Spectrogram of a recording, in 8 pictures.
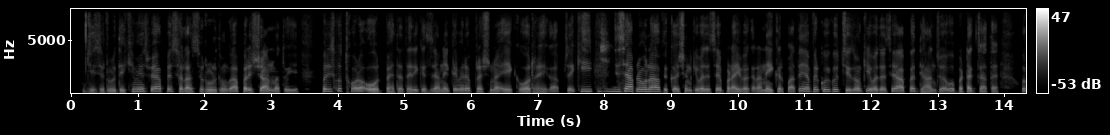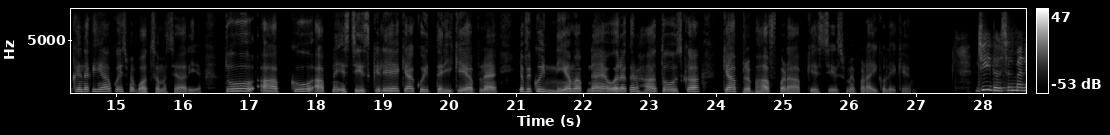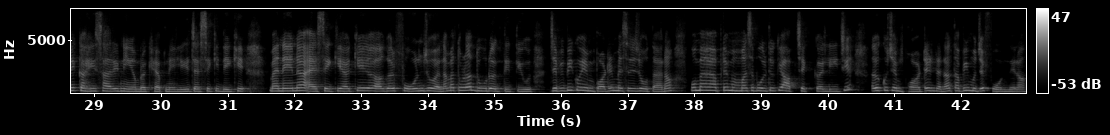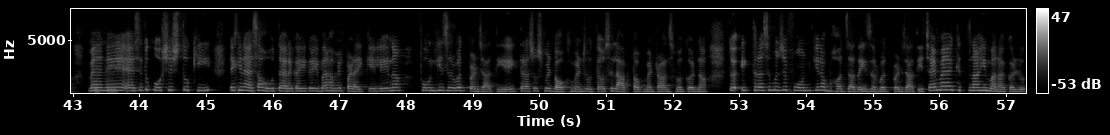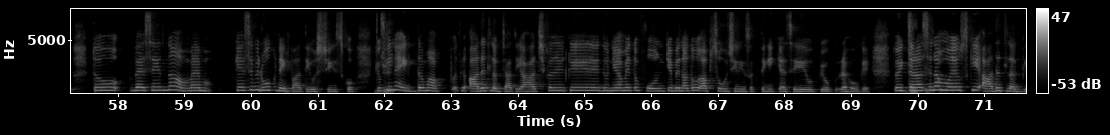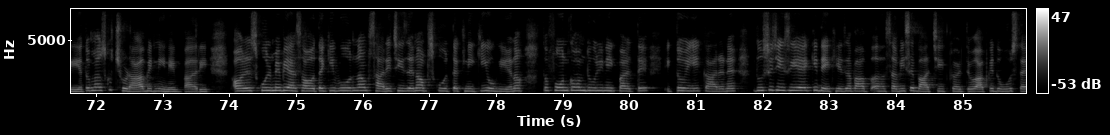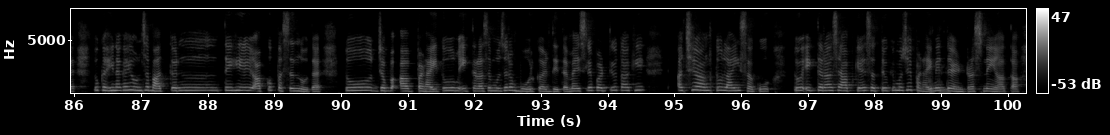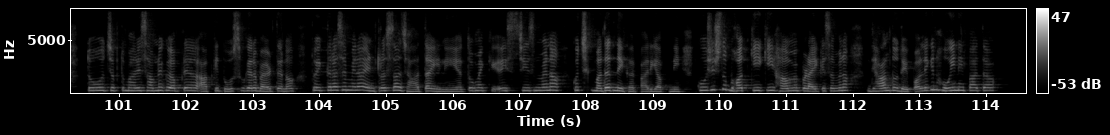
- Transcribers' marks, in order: in English: "वेकेशन"; in English: "इंपोर्टेंट मैसेज"; in English: "चेक"; in English: "इंपोर्टेंट"; in English: "डॉक्यूमेंट्स"; in English: "ट्रांसफर"; tapping; in English: "बोर"; in English: "इंटरेस्ट"; other background noise; in English: "इंटरेस्ट"
- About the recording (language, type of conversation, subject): Hindi, advice, बाहरी विकर्षणों से निपटने के लिए मुझे क्या बदलाव करने चाहिए?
